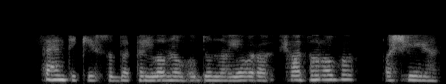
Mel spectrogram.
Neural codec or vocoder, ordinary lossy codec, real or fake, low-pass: codec, 16 kHz, 1 kbps, FreqCodec, smaller model; AAC, 16 kbps; fake; 7.2 kHz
